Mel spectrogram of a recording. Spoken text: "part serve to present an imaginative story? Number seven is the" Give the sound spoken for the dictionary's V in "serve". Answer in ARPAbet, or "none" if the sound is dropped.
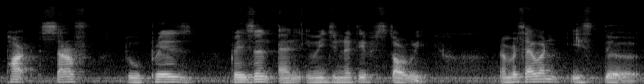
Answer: F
